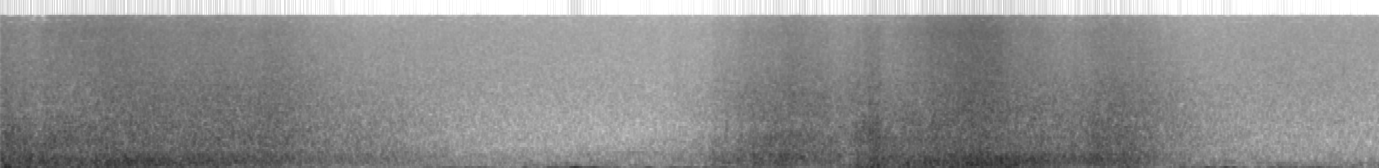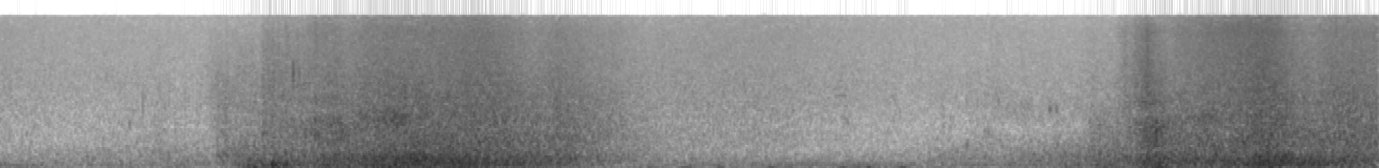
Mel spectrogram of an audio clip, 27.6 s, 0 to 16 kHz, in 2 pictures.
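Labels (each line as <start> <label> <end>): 0.0 Waves crash loudly on the beach. 3.6
3.4 Foam hisses repeatedly on the beach at medium volume. 7.2
7.0 Waves flow loudly onto the beach. 8.5
8.4 Waves crash loudly on the beach. 12.0
11.8 Foam hisses repeatedly on the beach at medium volume. 16.0
15.9 Waves flow loudly onto the beach. 16.9
16.9 Waves crash loudly on the beach. 19.8
19.8 Foam hisses repeatedly on the beach at medium volume. 24.8
24.6 Waves flow loudly onto the beach. 25.1
25.1 Waves crash loudly on the beach. 27.6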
